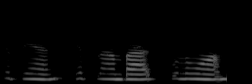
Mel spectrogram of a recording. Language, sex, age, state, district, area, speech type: Kashmiri, female, 30-45, Jammu and Kashmir, Shopian, urban, spontaneous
